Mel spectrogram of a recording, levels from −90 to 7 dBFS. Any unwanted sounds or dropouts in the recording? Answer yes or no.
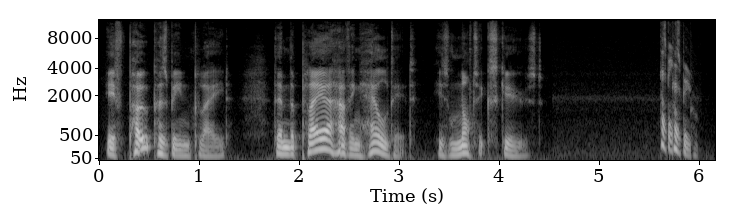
yes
